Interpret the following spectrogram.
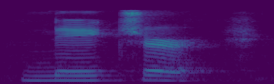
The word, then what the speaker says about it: nature: And what happens with our open syllable, first syllable, ne? It makes the A sound at the end. We hear that A.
